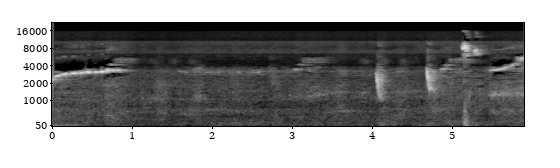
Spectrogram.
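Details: Mangrove blue flycatcher (tledekan bakau) singing actively for a cagebird tutoring recording: a long, clear rising whistle, a quiet pause, then sharp chips and a few thin, high whistled notes.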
